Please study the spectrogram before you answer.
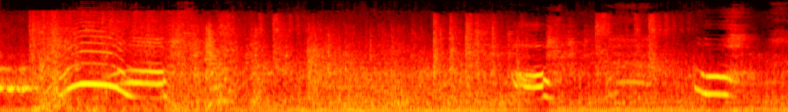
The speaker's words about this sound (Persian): صدای چی بود؟ برو حیوان برو که فکر کنم جلوتر تصادف شده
